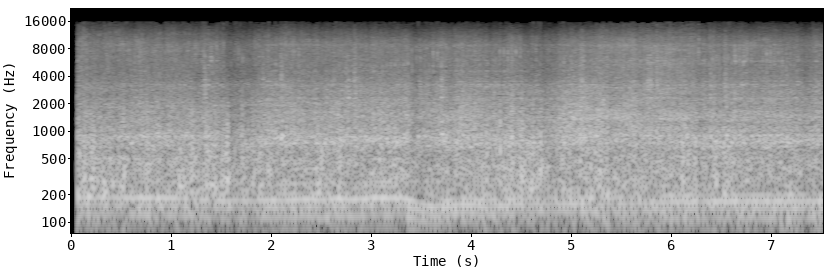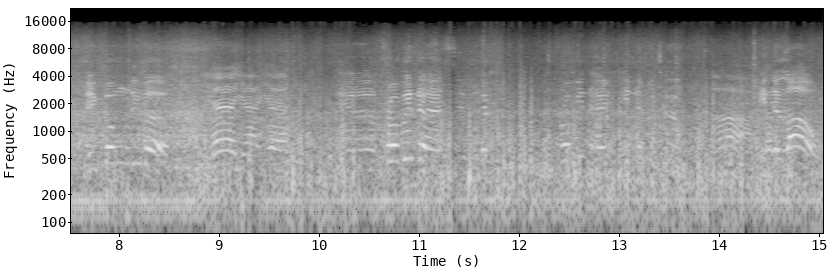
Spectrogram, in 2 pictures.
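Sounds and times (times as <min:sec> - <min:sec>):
road and wind noise: 0:00.0 - 0:15.0
small motorcycle engine running: 0:00.1 - 0:09.4.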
